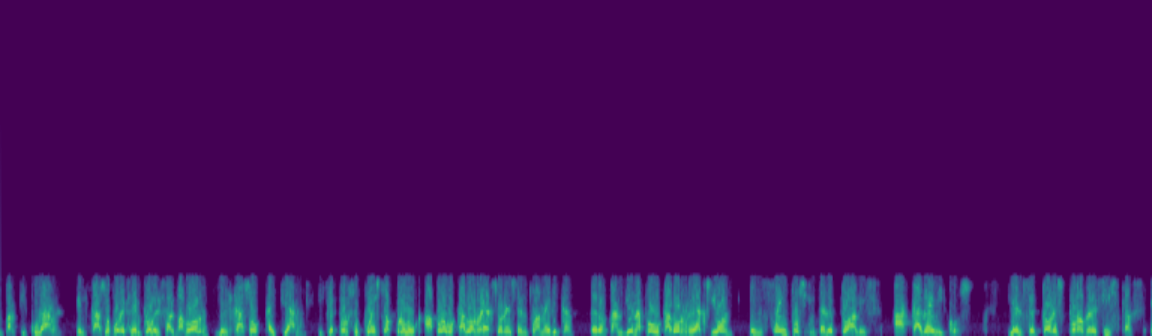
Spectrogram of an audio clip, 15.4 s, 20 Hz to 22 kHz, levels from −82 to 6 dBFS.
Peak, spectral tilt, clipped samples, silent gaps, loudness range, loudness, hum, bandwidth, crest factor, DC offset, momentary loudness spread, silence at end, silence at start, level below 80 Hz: -4 dBFS; -2 dB/octave; under 0.1%; none; 2 LU; -17 LUFS; none; 4.2 kHz; 12 dB; under 0.1%; 9 LU; 0 s; 0.1 s; -68 dBFS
